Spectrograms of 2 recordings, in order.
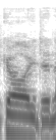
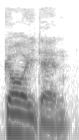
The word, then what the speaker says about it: Gaiden: having a g apparently it's not ninja Guiden it's ninja no it's not ninj gayen it's ninja guen I don't know what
